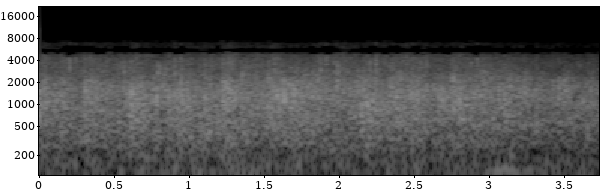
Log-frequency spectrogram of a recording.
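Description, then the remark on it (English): A large audience applauds steadily, a dense wash of many hands clapping at an even level for the whole stretch, with no voices rising above it. “And that applause is for God and the way He is working in so many men here who are real men, who are not quitting.”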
